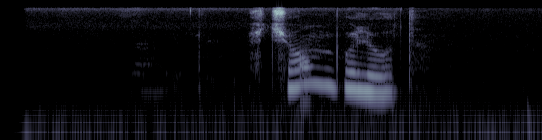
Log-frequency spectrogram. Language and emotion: Russian, sad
